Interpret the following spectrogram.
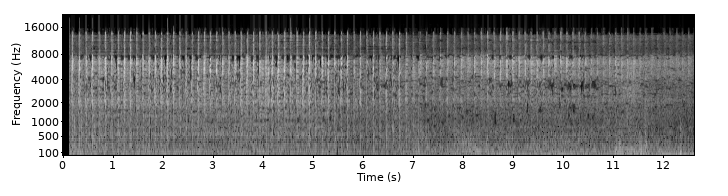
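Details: Renault Logan three-cylinder engine at idle: sharp, regular metallic ticking at about four per second over the idle. Engine noise, cause not identified.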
